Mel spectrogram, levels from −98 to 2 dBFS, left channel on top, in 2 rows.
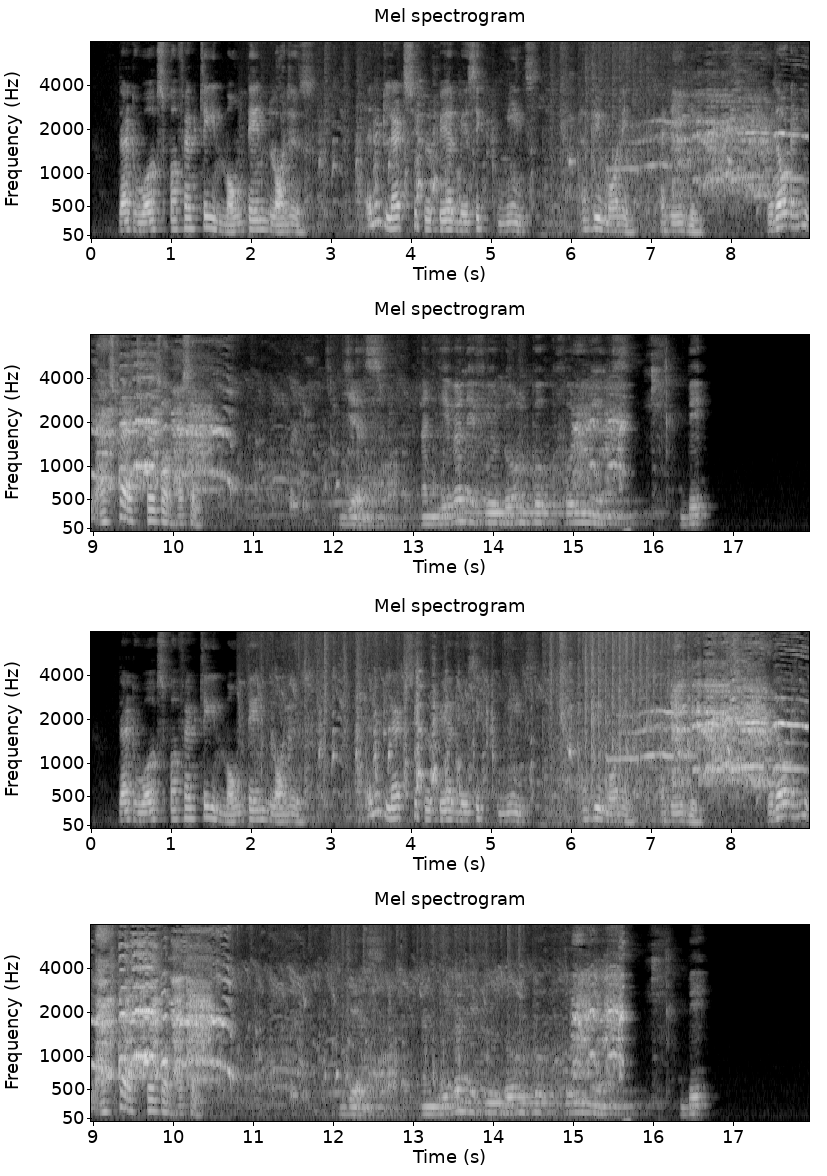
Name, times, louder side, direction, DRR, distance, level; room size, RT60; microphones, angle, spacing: voice 1, 0.4-2.8 3.4-5.6 6.1-6.8 7.1-7.7 8.4-10.4 11.5-11.7, left 3 dB, 25° left, 0.7 m, -28 dB
sound 1, 2.1-15.7, right 7 dB, 90° right, 0.9 m, -27 dB
voice 2, 12.1-16.6, left 1 dB, 45° left, 2.2 m, -32 dB
8.0 x 7.0 x 3.2 m
head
